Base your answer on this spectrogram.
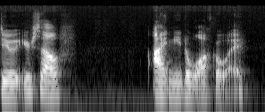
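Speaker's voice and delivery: acted calm, even voice. Retelling how they answered someone yelling at them on stage, retelling saying it calmly. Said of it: "i said it as calmly as possible".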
